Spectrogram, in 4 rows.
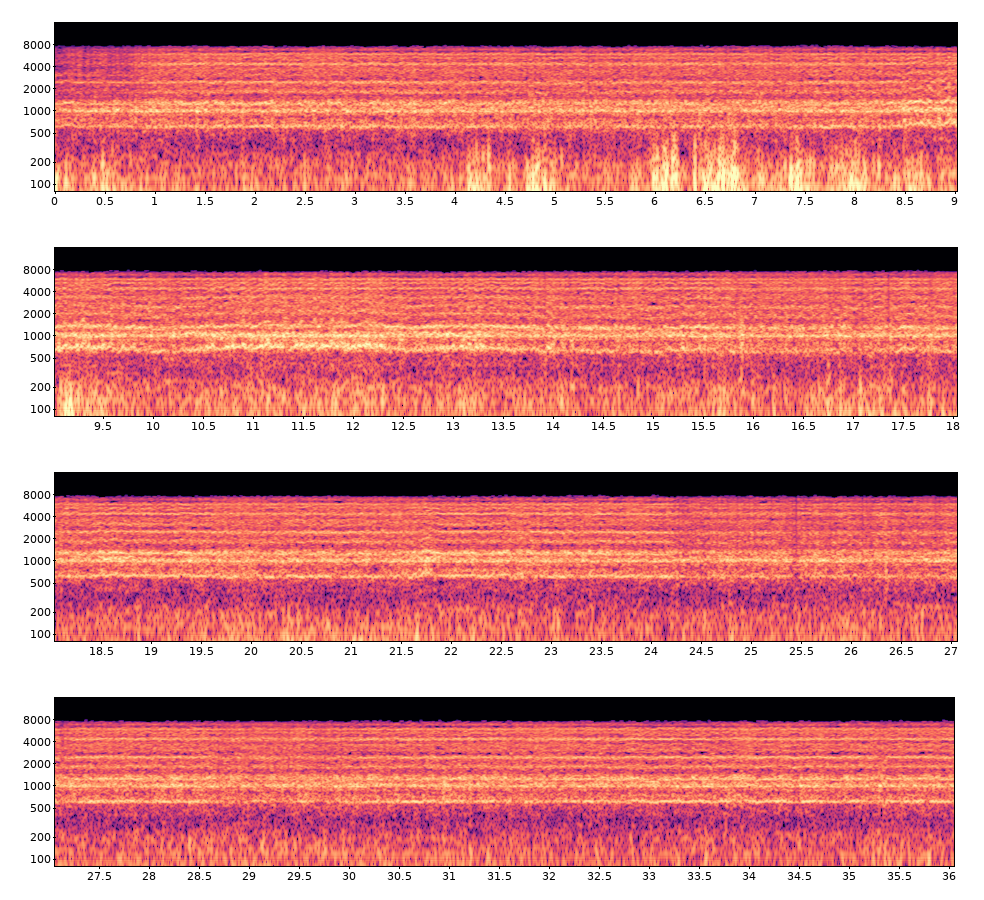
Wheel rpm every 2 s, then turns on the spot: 160, 160, 160, 160, 160, 160, 160, 170, 160, 160, 160, 160, 160, 160, 160, 160, 160, 160.
none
